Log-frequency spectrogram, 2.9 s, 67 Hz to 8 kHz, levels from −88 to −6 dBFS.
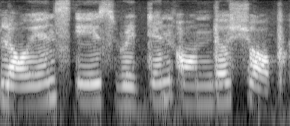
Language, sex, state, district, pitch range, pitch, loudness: English, male, Assam, Kamrup Metropolitan, 155-170 Hz, 160 Hz, -12 LUFS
